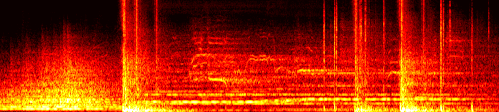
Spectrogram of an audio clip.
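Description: Artillery salvo of cannon fire turned on a crowd: a few heavy, booming blasts break out over a steady tonal background, with the loudest landing early and two more close together near the end.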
